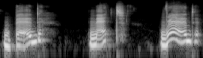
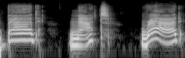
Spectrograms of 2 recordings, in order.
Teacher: all three sounds are front vowels and so are pronounced in the front part of your mouth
